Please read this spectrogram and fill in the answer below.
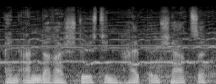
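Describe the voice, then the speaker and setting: Intense man, wildly swinging pitch. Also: wildly swooping pitch. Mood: agitated, breathless narration. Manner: halting, dramatic, fragmented phrasing. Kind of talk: German literary radio drama acting. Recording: music behind the voice. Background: music with strings.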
